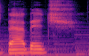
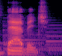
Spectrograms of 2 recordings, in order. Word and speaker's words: Babbage: And Charles Babbage, those characters are coming out.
